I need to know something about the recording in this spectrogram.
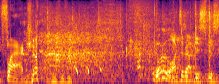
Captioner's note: laughter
